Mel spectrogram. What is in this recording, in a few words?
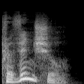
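"provincial", British English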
